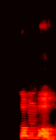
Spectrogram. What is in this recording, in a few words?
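"kumbuh", Malay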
